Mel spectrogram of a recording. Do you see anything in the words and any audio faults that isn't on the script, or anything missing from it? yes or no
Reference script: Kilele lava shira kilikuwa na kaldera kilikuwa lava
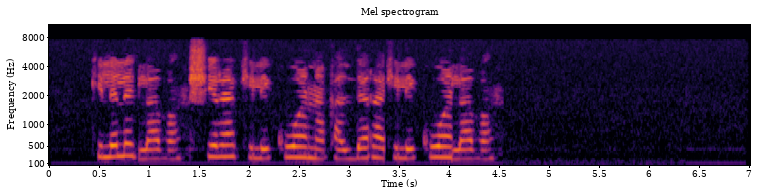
no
